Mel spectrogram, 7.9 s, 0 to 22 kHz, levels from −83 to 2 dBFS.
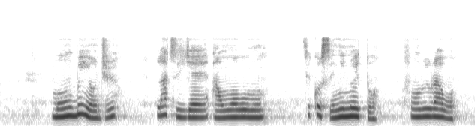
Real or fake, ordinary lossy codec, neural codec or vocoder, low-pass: fake; none; codec, 16 kHz, 16 kbps, FunCodec, trained on Chinese and English, 50 frames a second; 7.2 kHz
